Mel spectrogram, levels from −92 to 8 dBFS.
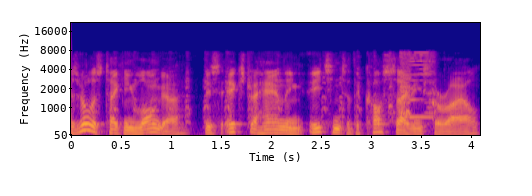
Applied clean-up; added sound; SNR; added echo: none; Chicken, rooster; 15 dB; none.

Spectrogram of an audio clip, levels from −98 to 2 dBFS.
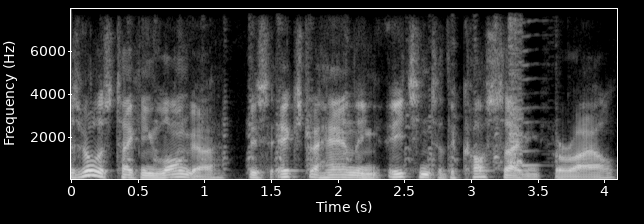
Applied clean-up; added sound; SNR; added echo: neural mask model RNNoise.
